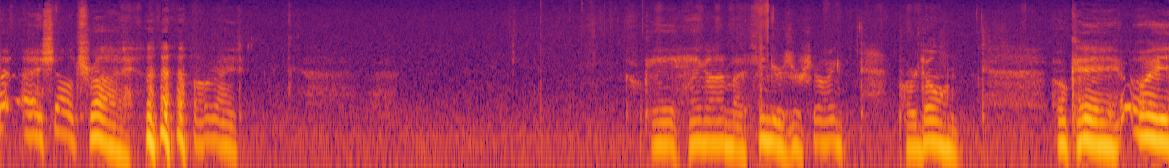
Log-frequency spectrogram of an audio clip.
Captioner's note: laughs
